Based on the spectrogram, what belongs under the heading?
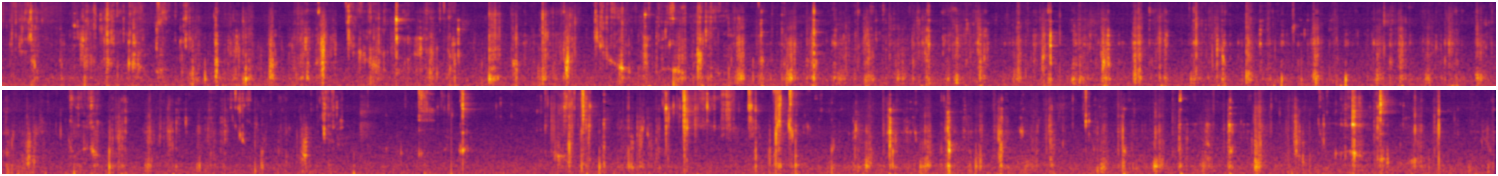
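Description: Close-miked chewing and biting of a cooked octopus tentacle, a dense, irregular run of short clicks and crunches that eases off briefly a little past the middle.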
